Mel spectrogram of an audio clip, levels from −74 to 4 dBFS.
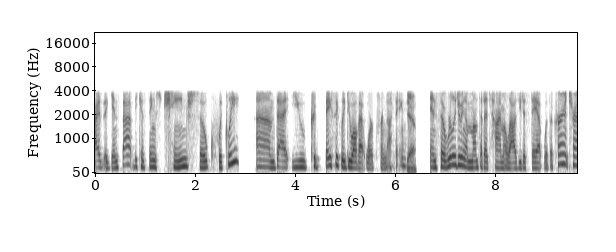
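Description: From start to end, the speech carries the sound of a Bluetooth CVSD headset codec, consistent with a 64 kbps stream. CVSD codes each sample as a single up-or-down bit and adapts its step size, so nothing above 4 kHz survives and the audio sounds narrow and boxy. Loud, bright passages outrun the step size and distort, s sounds come through scratchy, and a granular hiss sits beneath the speech. The damage is plainly audible throughout.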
